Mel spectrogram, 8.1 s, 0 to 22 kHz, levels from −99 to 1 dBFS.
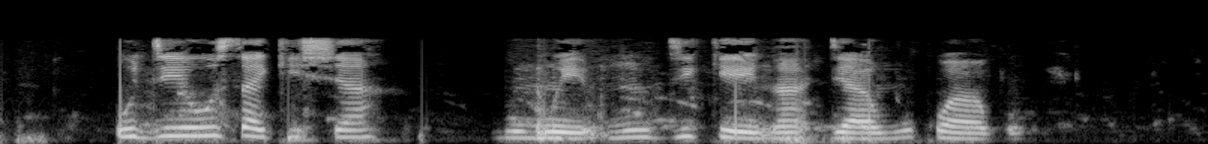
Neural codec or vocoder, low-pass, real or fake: none; 7.2 kHz; real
